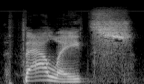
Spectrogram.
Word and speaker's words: phthalates: If you see something that looks strange, that you have a hard time pronouncing or understanding what it is, phthalates, spelled P-H-T-H-A-L-A-T-E-S, phthalates, don't use it because it jacks up the risk of diabetes in women by a whopping 60%.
